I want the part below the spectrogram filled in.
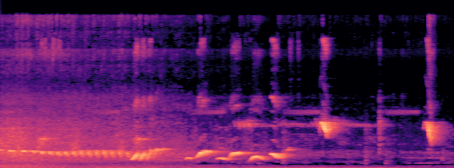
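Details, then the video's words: White-rumped shama fighting-style song used as a lure to make other shamas sing: a run of whistled, looping rising notes, then a few high thin whistles, over a steady low rumble. "pancingan murai pastol tarung murai apapun akan ikut bunyi"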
